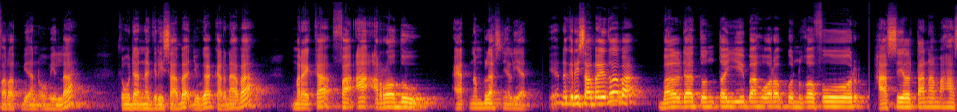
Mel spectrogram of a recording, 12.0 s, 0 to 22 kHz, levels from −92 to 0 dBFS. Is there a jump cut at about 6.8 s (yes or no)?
yes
